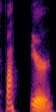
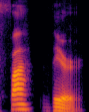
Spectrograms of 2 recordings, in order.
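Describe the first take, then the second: First: The middle consonant is a hard T sound. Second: The middle consonant is a soft D-like sound. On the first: The speaker calls it wrong. "aqui não é fater, não, tem, não é tom de T" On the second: The speaker calls it right. "é father, como se fosse quase um D"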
